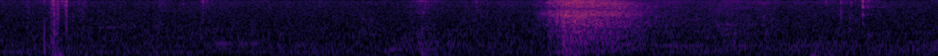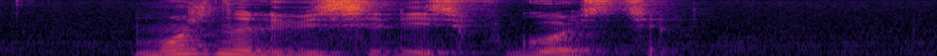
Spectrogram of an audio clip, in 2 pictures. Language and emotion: Russian, neutral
